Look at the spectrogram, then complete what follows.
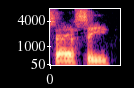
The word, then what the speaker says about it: SASE: it's like pat said secure access at the service edge pronounced sassy um right a little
